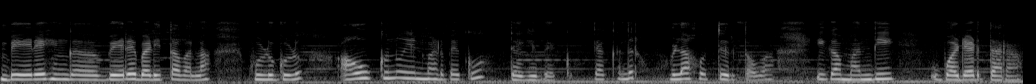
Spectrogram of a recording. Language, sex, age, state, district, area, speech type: Kannada, female, 18-30, Karnataka, Bidar, urban, spontaneous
